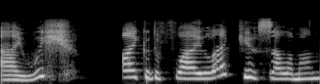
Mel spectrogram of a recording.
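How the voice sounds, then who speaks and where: Heard in a dry, close sound with no echo, a woman speaks at a very slow pace and a high pitch. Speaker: Japanese English teacher reading aloud. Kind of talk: audiobook-style reading of a children's story. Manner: expressive, lively narration.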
